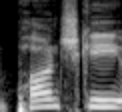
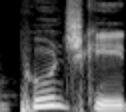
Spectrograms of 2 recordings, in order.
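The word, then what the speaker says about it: pączki: other midwesterners and they pronounce this food right as well is uh ponchi or punch key depending on who you ask yeah that is a popular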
